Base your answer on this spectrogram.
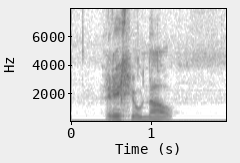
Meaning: regional
- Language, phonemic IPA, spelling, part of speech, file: Dutch, /ˌreɣijoˈnal/, regionaal, adjective, Nl-regionaal.ogg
